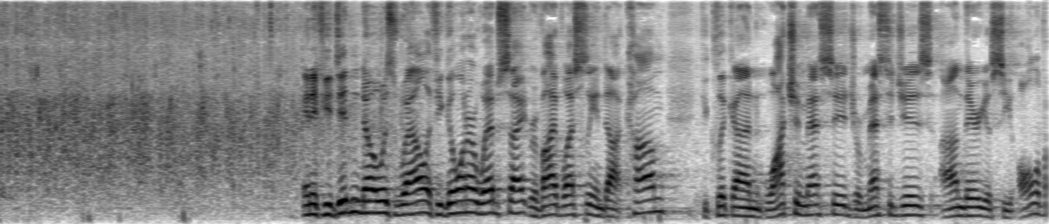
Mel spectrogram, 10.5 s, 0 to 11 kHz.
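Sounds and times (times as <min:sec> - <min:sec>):
audience applause at a worship gathering: 0:00.0 - 0:04.2
speech: 0:03.1 - 0:10.4.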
